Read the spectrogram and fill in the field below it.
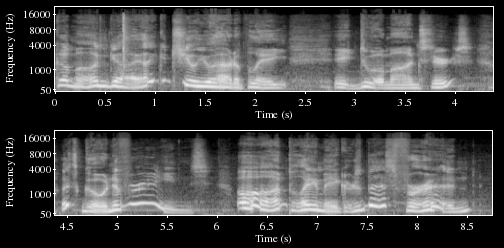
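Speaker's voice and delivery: brash, pushy, loud, swooping cartoon voice. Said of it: "He sounds like Eddie from Ed, Ed and Eddie".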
